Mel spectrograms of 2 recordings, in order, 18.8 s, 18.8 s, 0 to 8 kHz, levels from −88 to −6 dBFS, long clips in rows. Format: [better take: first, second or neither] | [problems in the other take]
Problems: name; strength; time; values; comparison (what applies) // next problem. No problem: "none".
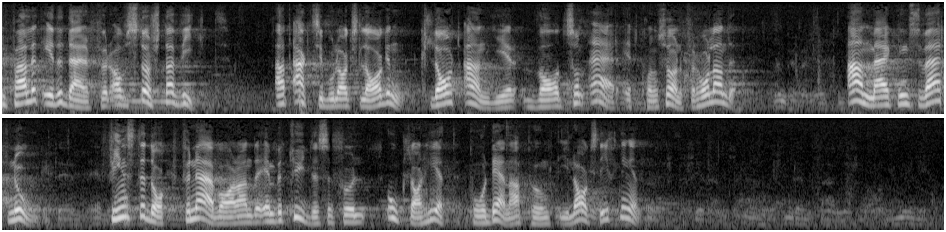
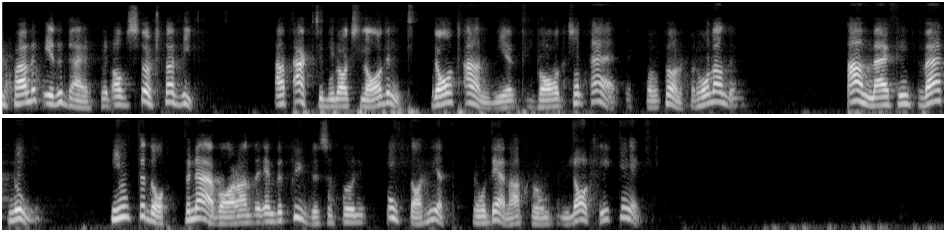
first | noise reduction (neural mask model DeepFilterNet 3)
